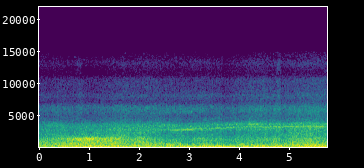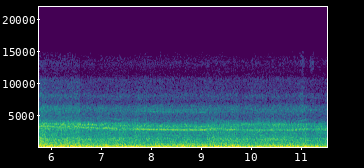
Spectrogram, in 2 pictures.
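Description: Airflow rushing over the microphone of a camera mounted on a tandem hang glider in gliding flight: a loud, steady wind rush. A faint thin whistle joins it from about three seconds in.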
